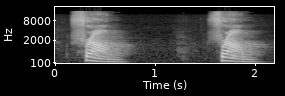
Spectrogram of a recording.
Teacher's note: Notice the schwa a sound in from.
